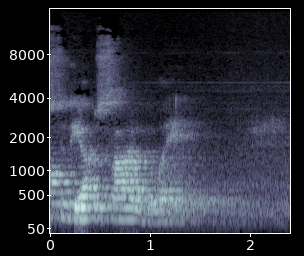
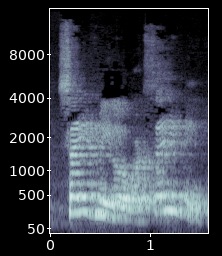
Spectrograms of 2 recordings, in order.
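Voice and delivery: higher-pitched cry for help, only mildly shouted; mild narrated shout; 7 semitones higher than usual. A narrator's reading. Peter calls to Jesus as he sinks, mild narrated shout. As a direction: read an urgent plea without fully shouting. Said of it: "he shouted".

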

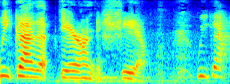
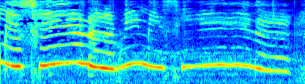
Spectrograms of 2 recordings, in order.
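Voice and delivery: pretend tearful toys; 14 semitones higher, 4 dB quieter than usual. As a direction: wail it as a sad little stuffed animal. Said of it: "Don't cry".

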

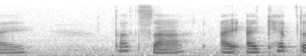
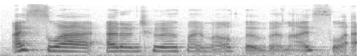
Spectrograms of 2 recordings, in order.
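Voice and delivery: high-pitched, giggly insistence; laughing protest; 4 semitones higher than usual. Real, not acted. Streamer swears to viewers about chewing, laughing. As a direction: plead innocence through helpless giggles.

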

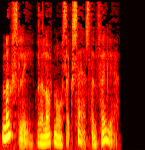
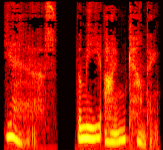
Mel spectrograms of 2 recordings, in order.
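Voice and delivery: slow, high, whispery musing; dreamy, drawn-out half-whisper; talking to herself; 7 semitones higher, much slower than usual. A narrator's reading. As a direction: muse slowly under your breath. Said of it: "was really talking to herself".

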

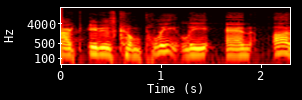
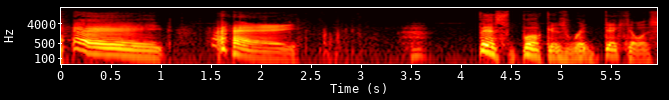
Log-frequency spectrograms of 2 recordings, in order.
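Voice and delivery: usual speaking voice

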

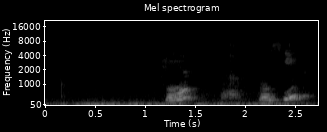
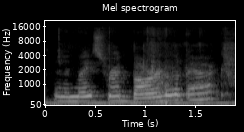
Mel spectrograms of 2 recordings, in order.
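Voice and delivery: usual speaking voice

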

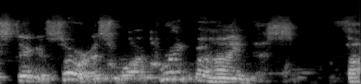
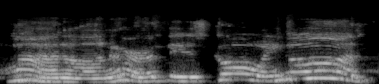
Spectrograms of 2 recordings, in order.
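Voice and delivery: cried out; 4 semitones higher, 4 dB louder, slower than usual. A narrator's reading. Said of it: "my mom cried".

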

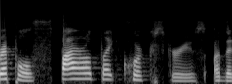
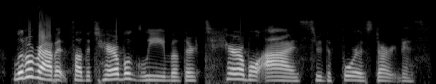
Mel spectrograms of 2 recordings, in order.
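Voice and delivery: plain reading voice

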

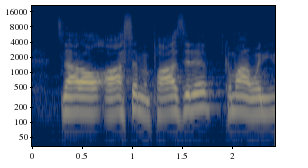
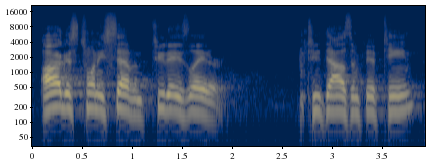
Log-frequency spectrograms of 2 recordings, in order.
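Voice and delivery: ordinary talk

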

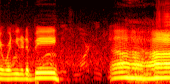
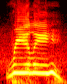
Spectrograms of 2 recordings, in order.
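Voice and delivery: disbelieving; 12 semitones higher, 6 dB louder than usual. Real, not acted. Disbelief at bad pitch.

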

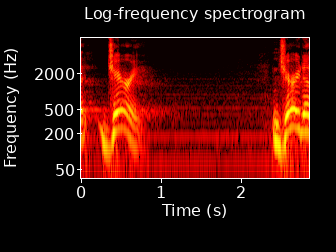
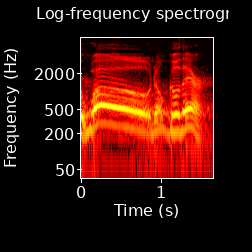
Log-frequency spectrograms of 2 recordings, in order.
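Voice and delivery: a startled, warning whoa, louder and higher; alarmed whoa; 5 semitones higher, 5 dB louder, much slower than usual. Retold or imitated. Believers warning the preacher off tongues, startled and loud. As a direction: mimic a nervous believer backing off.

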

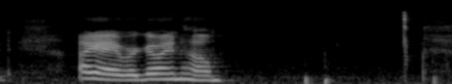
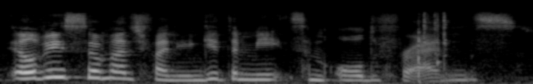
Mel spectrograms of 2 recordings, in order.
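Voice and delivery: usual speaking voice

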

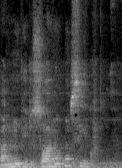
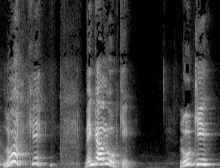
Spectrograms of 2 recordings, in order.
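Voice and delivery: loud high call; calling the dog; 11 semitones higher, 11 dB louder, much slower than usual. Real, not acted. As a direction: shout his name across the room, pitched high. Chamando o cachorro. (chamando o Luke bem alto)

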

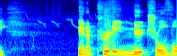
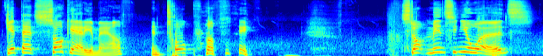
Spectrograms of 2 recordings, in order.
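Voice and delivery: mock scolding; 10 semitones higher than usual. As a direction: tell the English off in jest. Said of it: "mocking English speakers".

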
